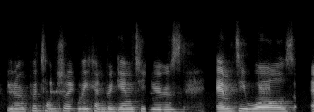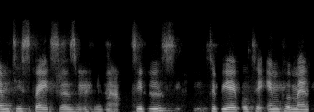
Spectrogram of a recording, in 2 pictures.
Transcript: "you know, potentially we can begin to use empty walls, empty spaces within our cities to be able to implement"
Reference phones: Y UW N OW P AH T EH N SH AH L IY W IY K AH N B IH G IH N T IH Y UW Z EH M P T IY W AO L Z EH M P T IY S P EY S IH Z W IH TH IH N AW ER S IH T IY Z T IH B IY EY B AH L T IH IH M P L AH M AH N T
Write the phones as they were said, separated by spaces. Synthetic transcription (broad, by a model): Y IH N OW P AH T EH N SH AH L IY W IY K AH N B IH G IH N T IH Y UW Z EH M P T IY W AO L Z EH M P T IY S P EY S IH Z W IH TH IH N AW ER S IH T IY Z T IH B IY EY B AH L T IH IH M P L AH M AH N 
